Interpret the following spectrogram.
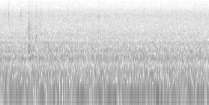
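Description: Onions frying in hot oil and ghee in a large pot, a steady sizzle over a low, steady hum.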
